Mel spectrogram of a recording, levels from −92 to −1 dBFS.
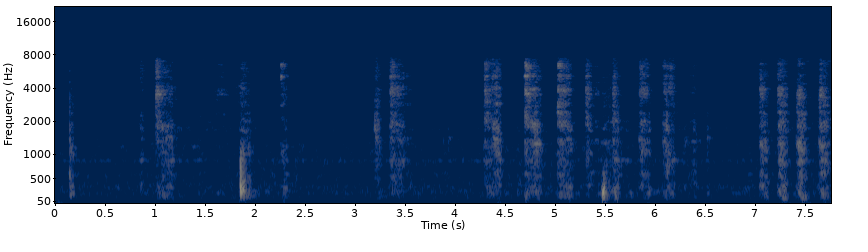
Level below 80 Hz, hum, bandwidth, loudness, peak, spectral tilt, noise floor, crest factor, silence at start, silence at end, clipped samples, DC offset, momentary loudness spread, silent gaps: under -90 dBFS; none; 7.6 kHz; -57 LUFS; -28 dBFS; -2.5 dB/octave; -84 dBFS; 32 dB; 0.15 s; 0 s; under 0.1%; under 0.1%; 13 LU; none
